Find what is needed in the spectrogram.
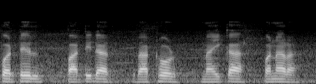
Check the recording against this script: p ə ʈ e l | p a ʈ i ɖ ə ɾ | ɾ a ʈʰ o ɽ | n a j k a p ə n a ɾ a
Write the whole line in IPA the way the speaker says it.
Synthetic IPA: p ə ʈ e l | p a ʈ i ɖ a ɾ | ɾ a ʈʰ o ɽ | n a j k a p ə n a ɾ a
